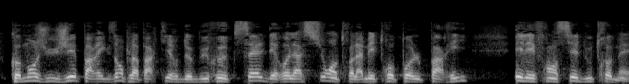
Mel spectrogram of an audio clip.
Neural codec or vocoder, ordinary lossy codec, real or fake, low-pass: none; none; real; none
